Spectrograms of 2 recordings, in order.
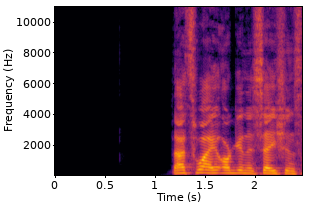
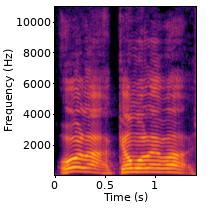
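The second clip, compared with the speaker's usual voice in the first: imitating wife calling out; 6 semitones higher than usual. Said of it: "She's yelling out to people as she's speaking Spanish".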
